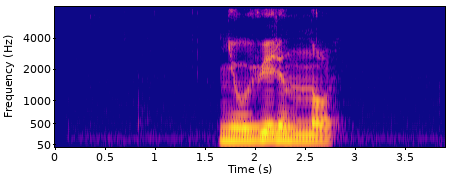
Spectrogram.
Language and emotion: Russian, neutral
